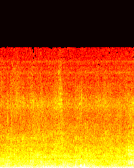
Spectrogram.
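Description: Wind buffeting the microphone outdoors: a steady low rumble with a faint hiss over it.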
